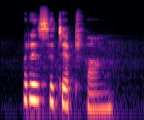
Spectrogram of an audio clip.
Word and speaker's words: diphthong: We pronounce it diphthong, but we spell it ph.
